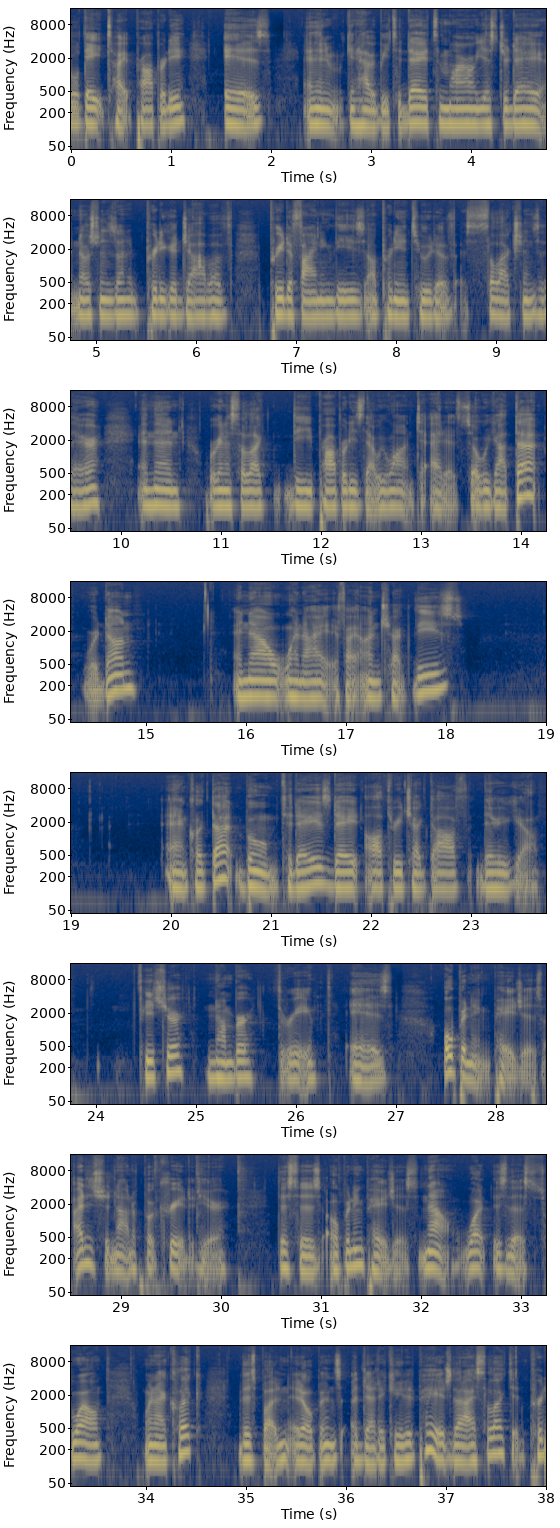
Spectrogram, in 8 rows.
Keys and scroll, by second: 29.1 Left, 29.4 alt+BackSpace, 30.0 alt+BackSpace.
